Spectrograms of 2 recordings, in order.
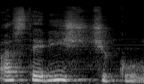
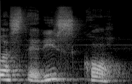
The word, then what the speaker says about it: asterisco: E a gente dá até razão às pessoas, porque parece que é mais agradável ao ouvido você pronunciar asterístico, né?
